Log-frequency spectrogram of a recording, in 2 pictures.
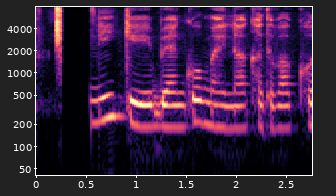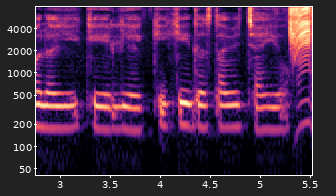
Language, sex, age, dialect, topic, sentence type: Magahi, female, 31-35, Southern, banking, question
